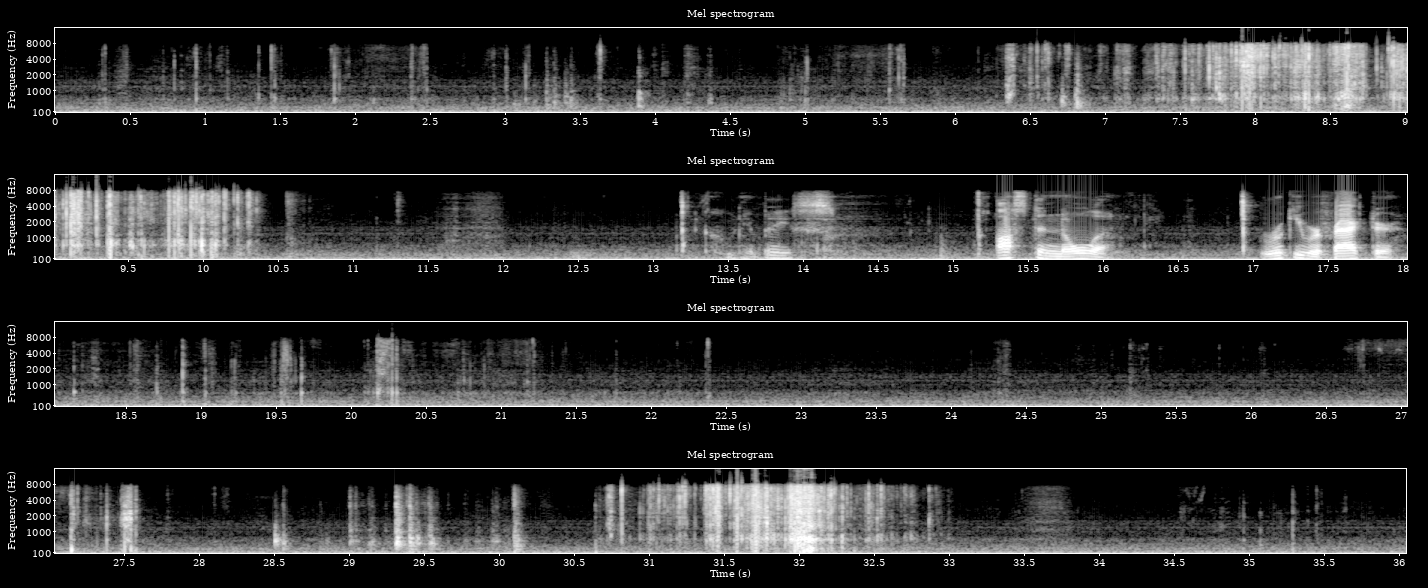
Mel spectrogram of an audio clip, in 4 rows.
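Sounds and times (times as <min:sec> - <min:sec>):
steady low hum: 0:00.0 - 0:36.0
foil card pack tearing: 0:06.3 - 0:10.4, 0:30.7 - 0:33.0.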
